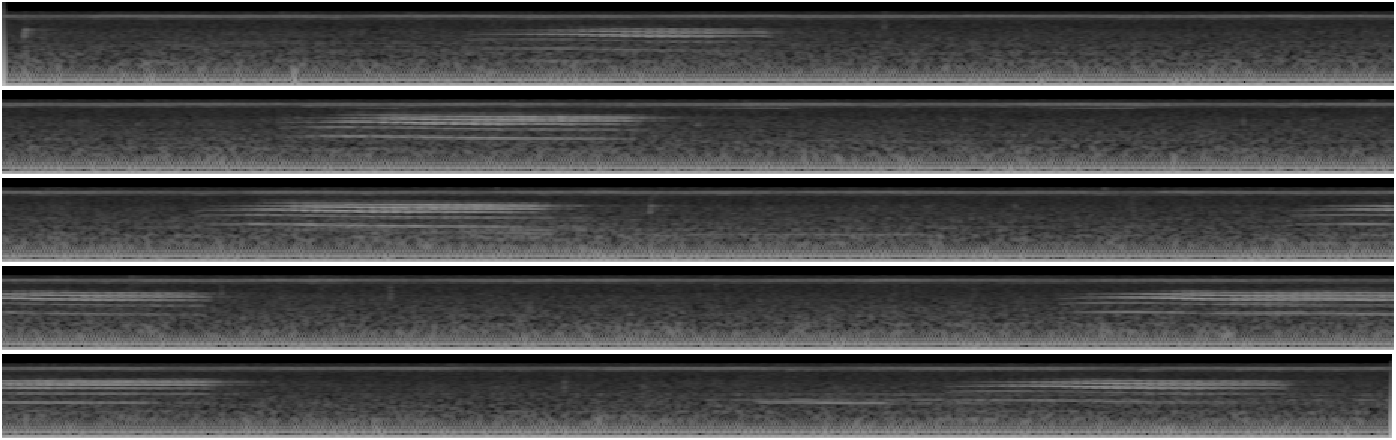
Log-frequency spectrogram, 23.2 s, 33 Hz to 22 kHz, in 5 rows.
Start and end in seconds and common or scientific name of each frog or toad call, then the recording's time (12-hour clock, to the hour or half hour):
1.3	2.7	menwig frog
5.5	7.2	menwig frog
10.0	11.3	menwig frog
13.4	14.9	menwig frog
17.5	19.5	menwig frog
21.6	22.9	menwig frog
6pm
